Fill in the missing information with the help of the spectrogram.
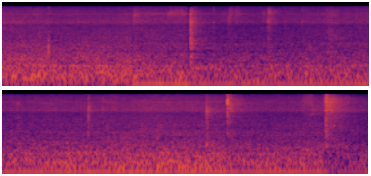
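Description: Steady background rumble of a studio with a low hum that comes in about a second in, and a few faint clicks.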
